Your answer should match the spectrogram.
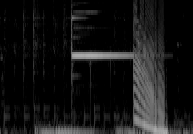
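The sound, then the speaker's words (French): A quiz-show wrong-answer sting: a bright, ringing bing holds for a moment, then a loud downward-swooping tone slides away, all over a low rumble with no one speaking. “Ah, tu vois, on a mis un petit son de bing, mais c'est vraiment que c'est ah. pas la bonne réponse.”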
